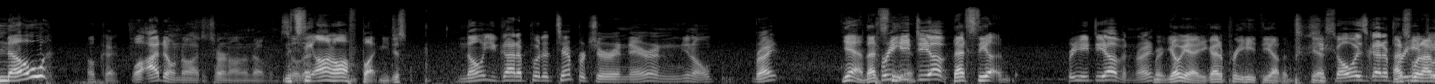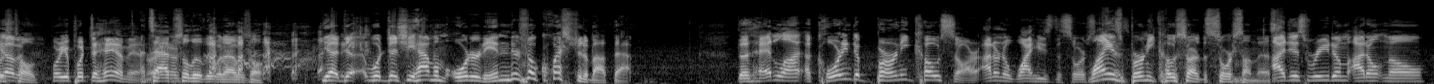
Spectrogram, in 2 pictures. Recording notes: The guys are live at Gellco Outdoors in Fort Smith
